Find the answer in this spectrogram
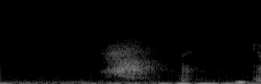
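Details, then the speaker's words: Sneeze: a single muffled sneeze from an adult man in another room, quiet against low room hum. "bless you to my husband if you can hear him sneezing he's sneezing out near the room"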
